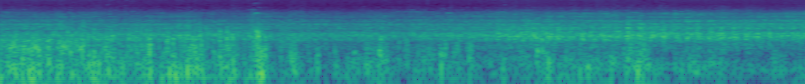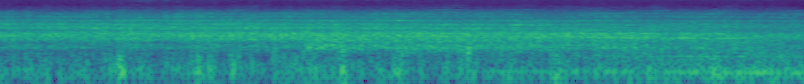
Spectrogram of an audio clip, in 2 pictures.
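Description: The Ghan's stainless-steel passenger carriages rolling over a girder railway bridge: a steady rumble, with wheels clacking sharply over rail joints in the first few seconds and easing as the last carriage passes near the end.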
